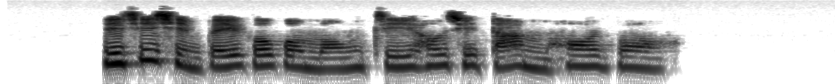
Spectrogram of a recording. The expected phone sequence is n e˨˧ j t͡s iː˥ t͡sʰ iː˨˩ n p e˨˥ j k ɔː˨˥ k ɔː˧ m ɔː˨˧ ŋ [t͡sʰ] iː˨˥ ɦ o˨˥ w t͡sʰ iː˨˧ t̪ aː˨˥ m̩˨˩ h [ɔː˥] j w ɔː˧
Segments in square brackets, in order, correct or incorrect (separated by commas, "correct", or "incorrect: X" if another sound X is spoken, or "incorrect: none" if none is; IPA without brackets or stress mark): incorrect: t͡s, correct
